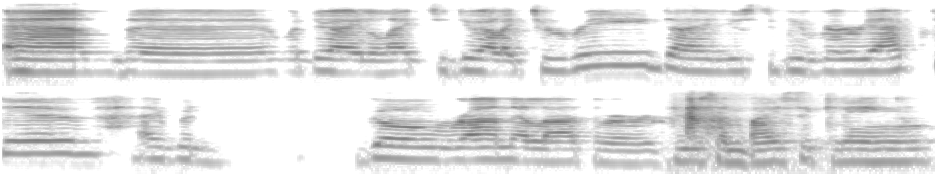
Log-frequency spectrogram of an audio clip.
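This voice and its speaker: Speaking at a fairly slow pace, a woman in a French Canadian accent keeps a fairly low pitch with ordinary pitch variation. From Quebec. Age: 30s. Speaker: patient. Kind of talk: interview.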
